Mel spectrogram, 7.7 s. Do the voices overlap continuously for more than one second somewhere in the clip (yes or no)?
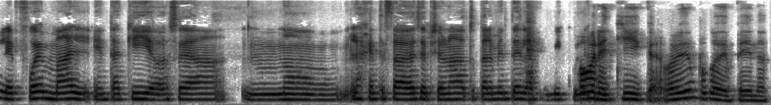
no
